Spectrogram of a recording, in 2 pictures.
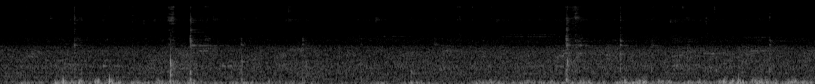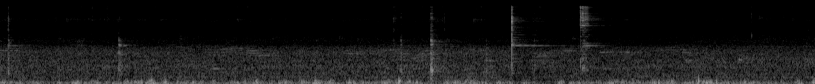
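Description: A steel spoon stirs soaked sago pearls and crushed roasted peanuts in a stainless steel pot, giving irregular clinks and scrapes of metal on metal.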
